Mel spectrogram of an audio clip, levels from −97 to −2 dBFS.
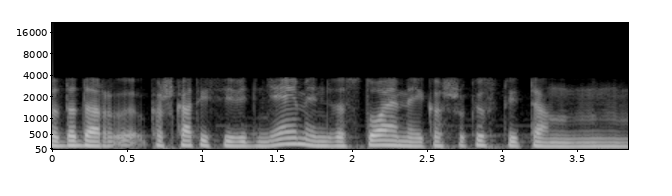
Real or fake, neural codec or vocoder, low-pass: real; none; 3.6 kHz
